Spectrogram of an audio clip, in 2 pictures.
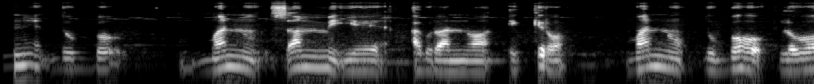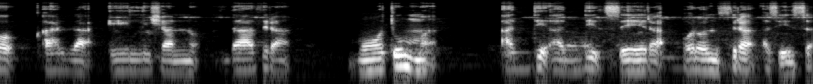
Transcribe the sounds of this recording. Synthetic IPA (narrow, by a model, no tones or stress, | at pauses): nnːɛd̪ʊbːɔ | mɐnːʊsɐmːɪjeː | ɐɡʊɾɐnːʊwaɪkːɪɾɔ | mɐnːʊd̪ʊbːɔhɔlɔwo | kʼɐrːɐ̰eːlːɪʃɐnːɔ | d̪aːfɪɾɐ | moːt̪ʊmːɐ̰ | ɐ̰d̪ːɪʔɐd̪ːɪseːɾɐ̰ɔɾɔnsɪɾɐʔɐsiːsːɐ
